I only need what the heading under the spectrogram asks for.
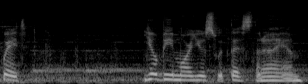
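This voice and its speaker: An actress playing a grave, analytical spaceship crew officer in a sci-fi game, serious and matter-of-fact. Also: female voice, mid-range voice, steady tone, a little slow, gravelly. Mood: tense, serious. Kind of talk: cinematic game drama acting. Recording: music behind the voice.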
